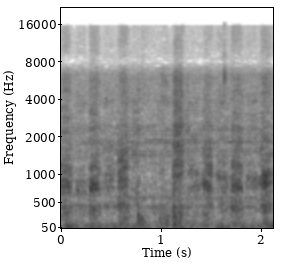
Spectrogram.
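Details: Excited dog at play with a laser pointer, pants turning irregular, with breathy bursts of varying length and a few sharper puffs mixed in.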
